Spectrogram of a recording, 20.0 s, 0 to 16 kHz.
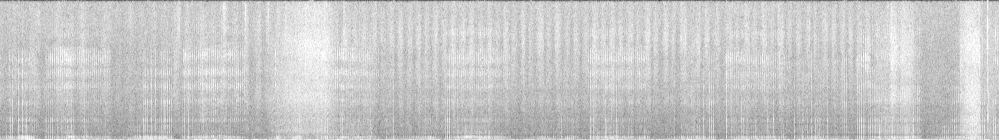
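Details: Close purring from a male cat having his chin scratched at sunrise in the Cotswold hills, taken on a Tascam DR-07X; a deep, continuous throbbing rumble, breath-paced, with a few louder bumps and rustles from handling.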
